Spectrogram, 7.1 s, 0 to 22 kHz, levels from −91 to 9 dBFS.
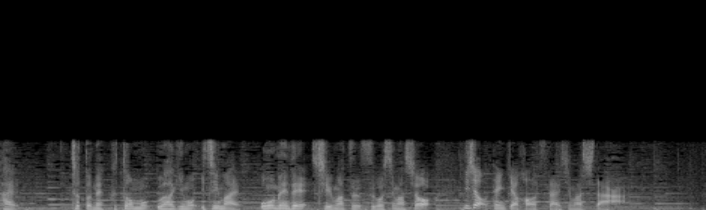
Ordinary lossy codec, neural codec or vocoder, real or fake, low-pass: none; none; real; 7.2 kHz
